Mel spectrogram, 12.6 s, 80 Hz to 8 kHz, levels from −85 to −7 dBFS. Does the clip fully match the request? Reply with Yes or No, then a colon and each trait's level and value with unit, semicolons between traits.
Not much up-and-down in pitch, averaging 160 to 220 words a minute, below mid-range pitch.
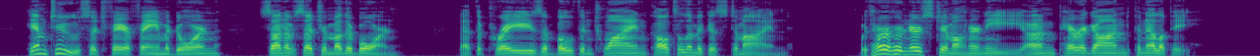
No: narrow, 2.2 semitones; average, 150 wpm; low, 125 Hz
